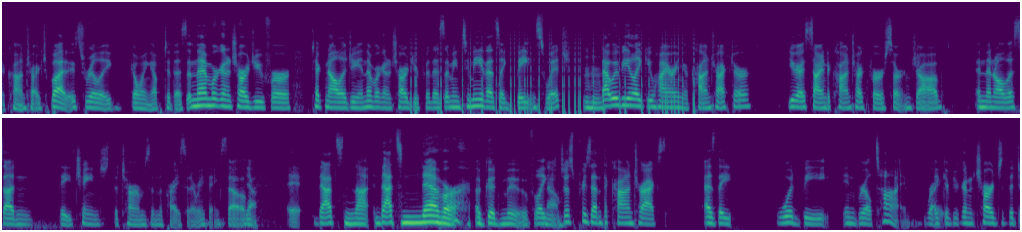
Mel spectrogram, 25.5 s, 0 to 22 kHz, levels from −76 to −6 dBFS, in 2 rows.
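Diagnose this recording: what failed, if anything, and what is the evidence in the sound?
A train of clicks runs from 5.11 to 8.66 s, just after "then we're going to": around 40 similar ticks at about 11 per second, unevenly spaced, peaking roughly 10 dB above the speech. That's likely interference getting into the analogue wiring or interface.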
